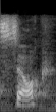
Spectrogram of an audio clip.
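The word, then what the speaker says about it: Cilk: Dynamic multi-threaded language called Silk spelled with a c because it's based on the language C and it's not an acronym uh it's uh because silk is like nice threads okay and although we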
